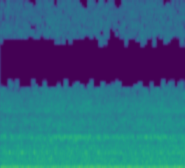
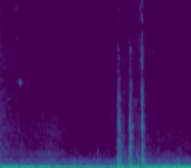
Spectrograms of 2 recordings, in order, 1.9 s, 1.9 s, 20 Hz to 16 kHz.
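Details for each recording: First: 2001 Cadillac DeVille with codes P0351 and P0303, slight smoke and an oil leak: low, lumpy, shaking idle; suspected misfire from worn spark plugs and a faulty ignition coil. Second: 2001 Cadillac DeVille after replacing all 8 spark plugs and both ignition coils for P0351/P0303 misfire: in drive holding the brake, idle is quiet, even and smooth with no missing beats or shaking.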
